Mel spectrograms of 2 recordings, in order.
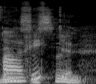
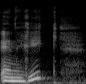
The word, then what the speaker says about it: Henrik: Puis à la base, ça se prononce Henrik. Donc, mais nous, on le prononce vraiment comme à la française. Donc, Henri avec un K, Henrique.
